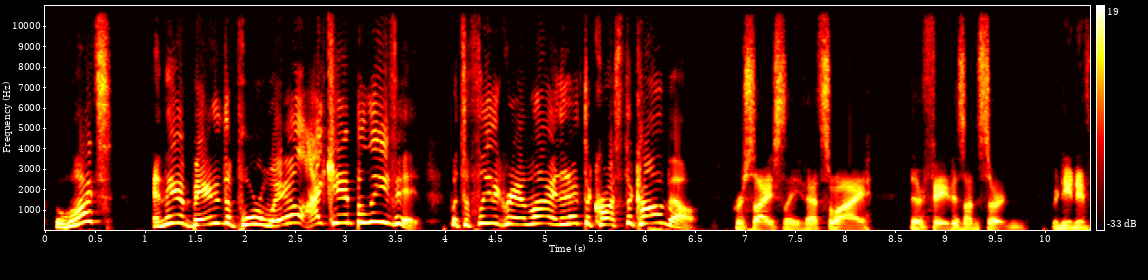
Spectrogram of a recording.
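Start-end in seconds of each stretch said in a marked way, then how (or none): 0.1-6.6 put-on much higher, earnest pleading girl; high young woman voice. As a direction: plead as a heartfelt young heroine. Same woman voice, shocked.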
